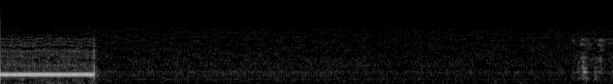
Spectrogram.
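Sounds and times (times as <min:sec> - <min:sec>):
telephone ring tone: 0:00.0 - 0:01.0.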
